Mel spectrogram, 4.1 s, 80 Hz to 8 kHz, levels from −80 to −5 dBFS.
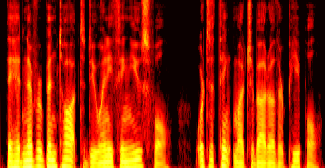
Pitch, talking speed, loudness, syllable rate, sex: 100 Hz, 235 wpm, -21 LUFS, 6.6 syllables/s, male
